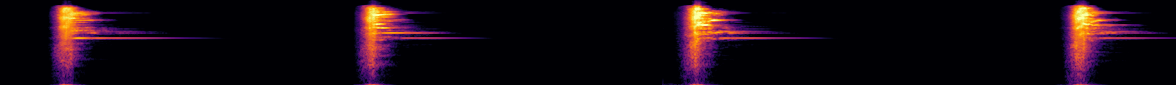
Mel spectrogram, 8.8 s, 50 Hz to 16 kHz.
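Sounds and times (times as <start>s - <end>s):
long sword swing whoosh: 0.4s - 0.7s, 2.7s - 3.0s, 5.0s - 5.4s, 8.0s - 8.4s.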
